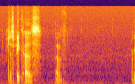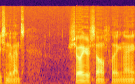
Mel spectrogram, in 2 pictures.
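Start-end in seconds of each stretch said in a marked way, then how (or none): 4.0-5.4 deadpan, flat, unmotivated monotone delivery. Saying a line in the most extremely unmotivated voice: flat unmotivated monotone. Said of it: "in the most extremely unmotivated mon monotone voice in the world".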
